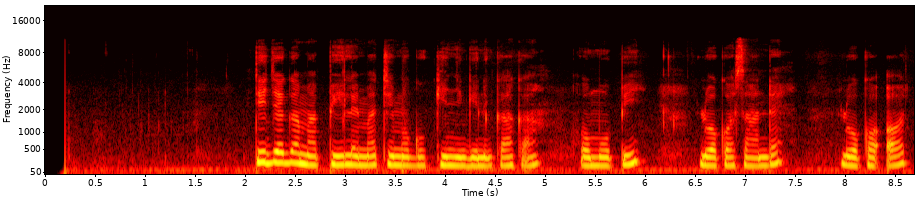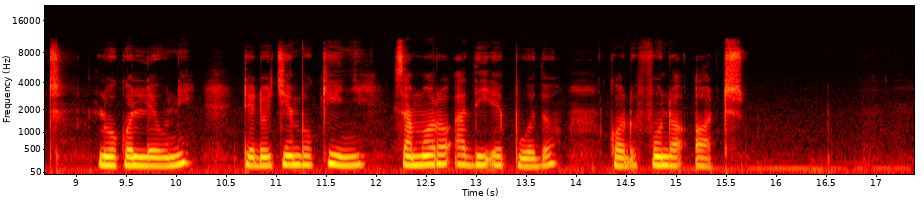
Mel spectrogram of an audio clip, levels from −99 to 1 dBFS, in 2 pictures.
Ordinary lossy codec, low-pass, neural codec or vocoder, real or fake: none; 10.8 kHz; none; real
